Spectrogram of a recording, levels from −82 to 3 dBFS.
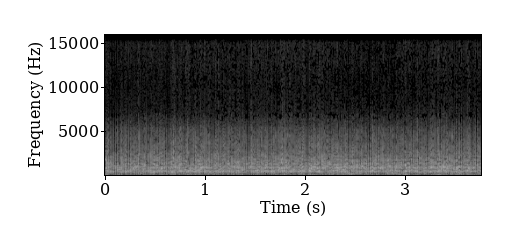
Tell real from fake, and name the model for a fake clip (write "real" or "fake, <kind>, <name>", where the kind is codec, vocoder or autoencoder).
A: fake, vocoder, BigVGAN v2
